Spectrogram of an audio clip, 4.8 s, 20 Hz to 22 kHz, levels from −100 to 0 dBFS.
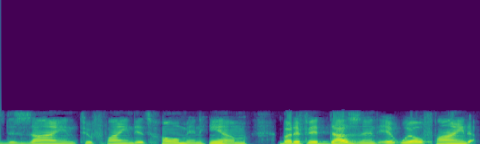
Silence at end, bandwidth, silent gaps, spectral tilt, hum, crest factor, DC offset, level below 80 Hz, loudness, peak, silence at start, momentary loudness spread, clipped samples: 0.05 s; 5.2 kHz; none; -10 dB/octave; none; 14 dB; under 0.1%; -54 dBFS; -15 LUFS; 0 dBFS; 0 s; 8 LU; under 0.1%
